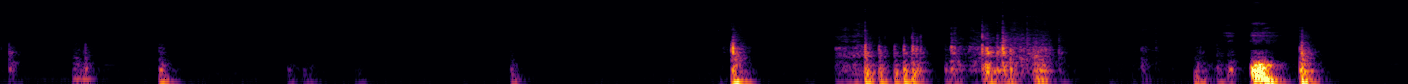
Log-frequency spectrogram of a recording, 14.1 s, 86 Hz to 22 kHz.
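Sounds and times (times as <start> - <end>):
rubbing or scraping rubber: 8.4 - 10.7.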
